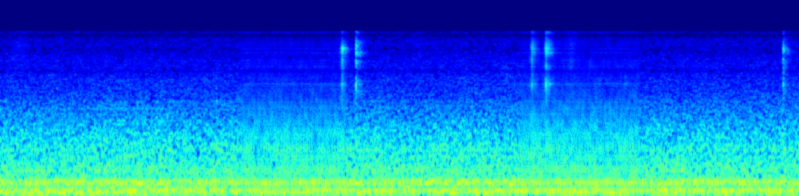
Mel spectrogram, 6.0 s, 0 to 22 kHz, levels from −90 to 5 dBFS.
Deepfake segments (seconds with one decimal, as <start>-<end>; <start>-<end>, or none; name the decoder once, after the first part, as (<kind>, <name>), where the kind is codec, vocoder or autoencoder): 1.8-2.6 (vocoder, Vocos); 3.9-4.8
